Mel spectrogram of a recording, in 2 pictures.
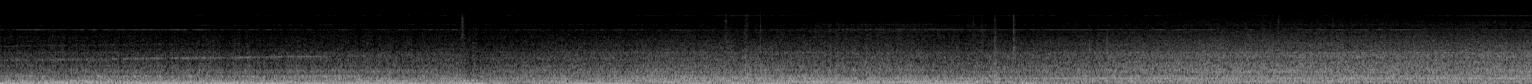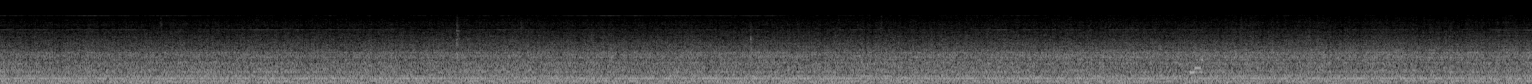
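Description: Cessna Citation M2's twin Williams FJ44 turbofans at takeoff power, heard inside the cockpit. A whine rises in pitch over the first few seconds over a low rumble from the roll, and the rumble eases about ten seconds in, leaving a steady engine drone with a steady hum through the climb.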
